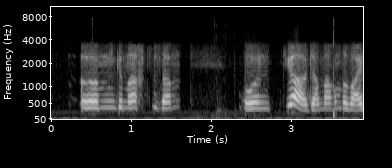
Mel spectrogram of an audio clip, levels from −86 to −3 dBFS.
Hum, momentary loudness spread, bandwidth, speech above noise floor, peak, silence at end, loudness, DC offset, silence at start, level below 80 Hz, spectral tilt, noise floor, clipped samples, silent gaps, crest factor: none; 8 LU; 7.8 kHz; 25 dB; -12 dBFS; 0 s; -29 LUFS; under 0.1%; 0.15 s; -64 dBFS; -5.5 dB/octave; -53 dBFS; under 0.1%; none; 18 dB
